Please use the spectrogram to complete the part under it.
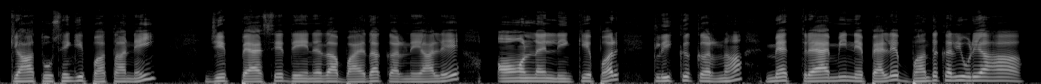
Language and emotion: Dogri, surprised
